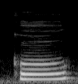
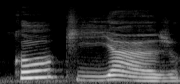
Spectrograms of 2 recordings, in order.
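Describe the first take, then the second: First: "coquillage" split co, qui, llage with long pauses; syllable by syllable. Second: Said in the usual way. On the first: Shown as a demonstration. Teacher counting syllables for pupils, "coquillage" in three separated syllables. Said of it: "trois syllabes". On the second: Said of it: "puis écris le nombre de syllabes".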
